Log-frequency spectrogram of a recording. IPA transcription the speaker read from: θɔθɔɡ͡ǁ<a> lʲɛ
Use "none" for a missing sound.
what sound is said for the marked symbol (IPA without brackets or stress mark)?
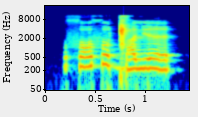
a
